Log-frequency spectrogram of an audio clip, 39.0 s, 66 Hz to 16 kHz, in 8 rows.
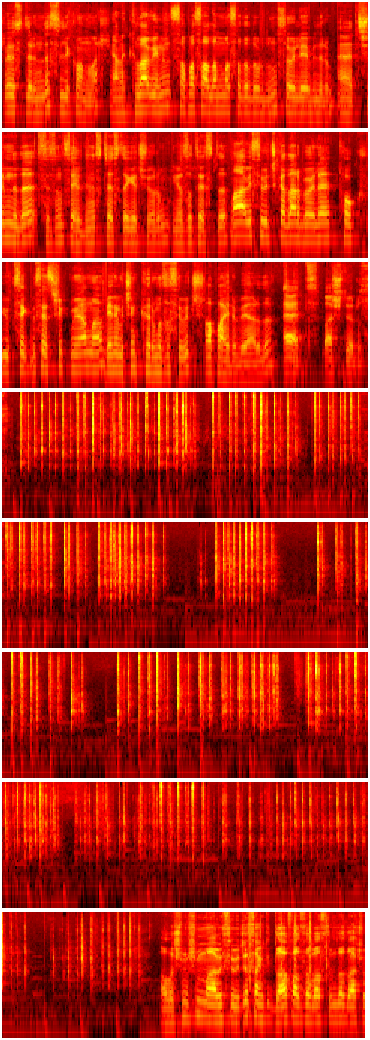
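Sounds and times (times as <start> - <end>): mechanical keyboard typing: 14.8 - 36.3, 37.3 - 39.0.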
